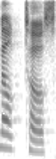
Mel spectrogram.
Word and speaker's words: Milquetoast: Uh, and by the way, I'm Milktoast. That's how you say my name.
